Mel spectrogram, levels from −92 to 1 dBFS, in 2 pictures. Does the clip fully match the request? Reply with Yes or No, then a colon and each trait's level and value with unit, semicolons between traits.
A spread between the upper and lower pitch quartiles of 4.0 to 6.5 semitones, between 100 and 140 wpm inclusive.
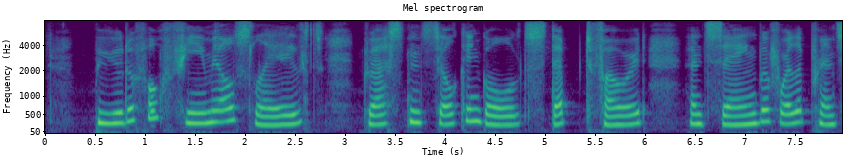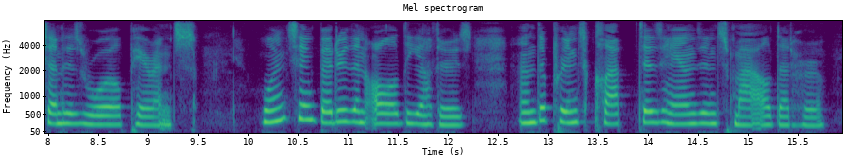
No: average, 3.6 semitones; slow, 135 wpm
